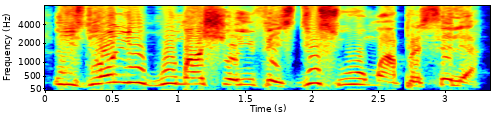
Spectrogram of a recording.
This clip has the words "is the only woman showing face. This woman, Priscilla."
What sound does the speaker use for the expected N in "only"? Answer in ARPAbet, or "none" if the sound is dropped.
N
